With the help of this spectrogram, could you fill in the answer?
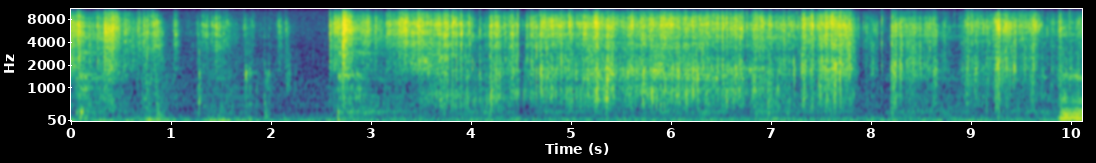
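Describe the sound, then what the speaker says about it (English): Aluminum foil is crinkled and folded around breakfast burritos at an outdoor camp stove, close and fairly quiet, with continuous crumpling and a few sharper crackles. "I like to wrap them in foil if I'm going to heat them up in the oven."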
